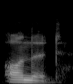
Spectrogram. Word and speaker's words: honored: you're saying it, but most most people would say that as a duh on the end, I think. So, if I I'll say it again a couple of times. And listen, am I am I saying a duh or a T? I think it's a duh. Let's listen. So, honored. Honored. Honored. Yeah, it's definitely a D.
